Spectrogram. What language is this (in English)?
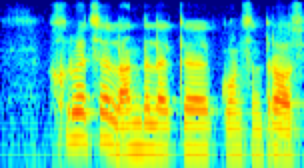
Afrikaans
